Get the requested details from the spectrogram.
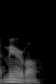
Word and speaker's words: Miraval: And I will say there were definitely moments, the Miraval trip, am I saying it correctly? – Yeah, Miraval. Yeah, yeah.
